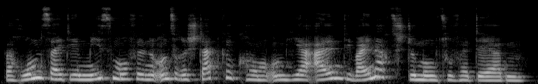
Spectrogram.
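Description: A woman voicing a kind, earnest young boy who talks in a gentle, reassuring way. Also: on the high side, normal speed, voice pushed up, natural voice. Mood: questioning.

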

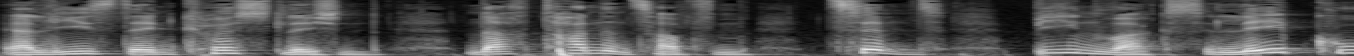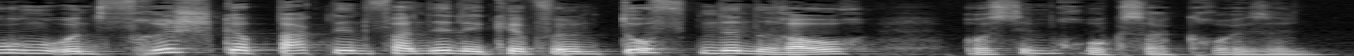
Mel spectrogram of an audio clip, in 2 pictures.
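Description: A man narrates a children's storybook in a calm, measured way. His voice is mellow and warm at a middle pitch. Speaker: audiobook narrator.

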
